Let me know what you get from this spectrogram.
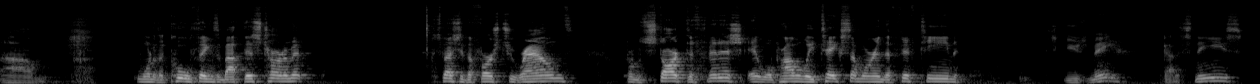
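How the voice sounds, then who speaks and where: A man's voice: mid-range voice, expressive, fairly bright tone. A man with a stuffy head cold giving casual, conversational golf commentary and predictions, with lots of fillers. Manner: conversational, many fillers, drawn-out emphasis.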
